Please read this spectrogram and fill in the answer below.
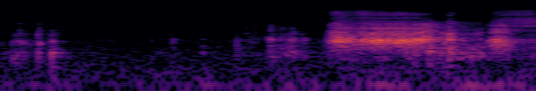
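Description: Cardstock rustling and scraping for most of a second, about halfway through, as the paper ferris wheel is moved on its wooden dowel axle. A couple of light clicks come just before it.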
